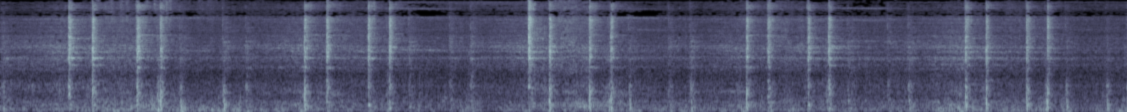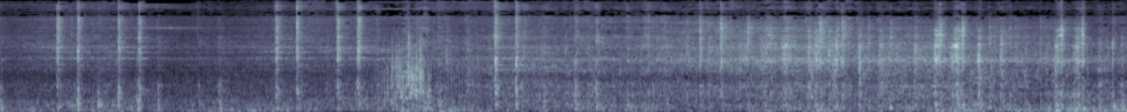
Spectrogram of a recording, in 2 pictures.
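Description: Intercity passenger coaches rolling past at close range: a steady rumble of wheels on rail with an irregular run of sharp clacks as the bogies cross rail joints. A brief rushing noise comes about two-thirds of the way through.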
